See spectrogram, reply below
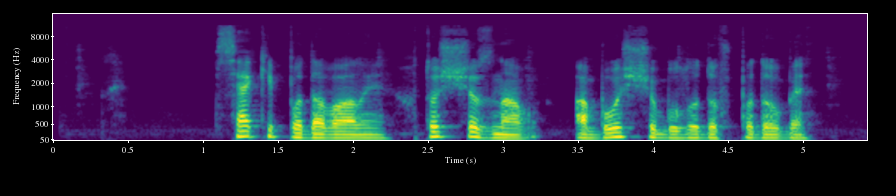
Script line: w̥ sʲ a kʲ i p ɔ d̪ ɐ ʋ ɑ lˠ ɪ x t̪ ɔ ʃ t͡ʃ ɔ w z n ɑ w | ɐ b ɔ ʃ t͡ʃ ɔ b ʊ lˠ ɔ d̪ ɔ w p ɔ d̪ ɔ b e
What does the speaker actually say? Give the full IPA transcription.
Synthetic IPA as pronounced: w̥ sʲ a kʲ i p ɔ d̪ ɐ ʋ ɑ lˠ ɪ x t̪ ɔ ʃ t͡ʃ ɔ z n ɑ w | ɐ b ɔ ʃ t͡ʃ ɔ b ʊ lˠ ɔ d̪ ɔ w p ɔ d̪ ɔ b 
